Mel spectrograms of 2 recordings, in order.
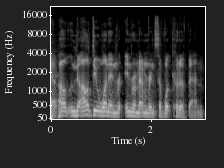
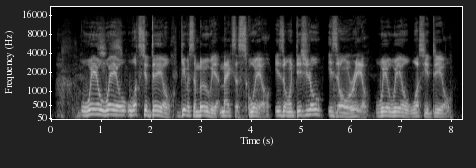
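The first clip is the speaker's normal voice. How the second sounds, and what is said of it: Put-on British tough-guy accent. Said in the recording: “do a British accent for it... It was more of a Jason Statham... Yeah, it really was a Jason Statham right there.”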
